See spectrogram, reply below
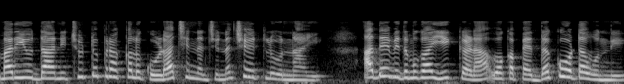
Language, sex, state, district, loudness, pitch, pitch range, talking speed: Telugu, female, Andhra Pradesh, Guntur, -17 LUFS, 280 Hz, 235-315 Hz, 145 wpm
